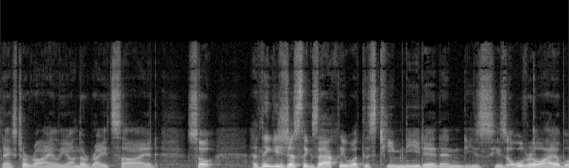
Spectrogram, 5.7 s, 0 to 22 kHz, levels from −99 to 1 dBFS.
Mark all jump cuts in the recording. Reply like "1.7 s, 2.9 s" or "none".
none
